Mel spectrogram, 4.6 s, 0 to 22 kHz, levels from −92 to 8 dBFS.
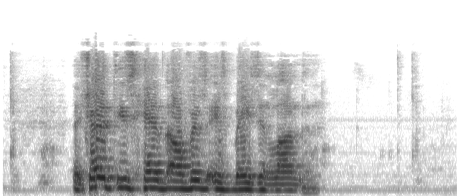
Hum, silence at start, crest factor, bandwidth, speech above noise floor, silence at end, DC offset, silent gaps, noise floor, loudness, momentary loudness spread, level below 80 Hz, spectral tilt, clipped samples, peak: none; 0.75 s; 12 dB; 7.8 kHz; 46 dB; 1.4 s; under 0.1%; none; -58 dBFS; -13 LUFS; 10 LU; -50 dBFS; -7.5 dB/octave; under 0.1%; -2 dBFS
